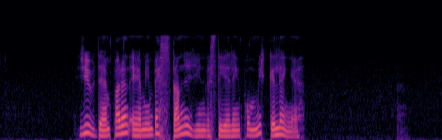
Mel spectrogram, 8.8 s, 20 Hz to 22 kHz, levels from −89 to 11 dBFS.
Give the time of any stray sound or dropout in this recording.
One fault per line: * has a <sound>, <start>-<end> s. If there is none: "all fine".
all fine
